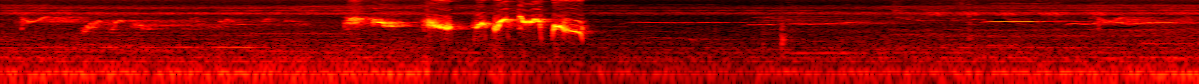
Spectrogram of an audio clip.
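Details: Red-whiskered bulbul decoy singing in the morning to train other birds, a double twisting voice: one loud phrase of about five rich warbled notes, with soft whistles from other birds and a steady high background hiss.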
